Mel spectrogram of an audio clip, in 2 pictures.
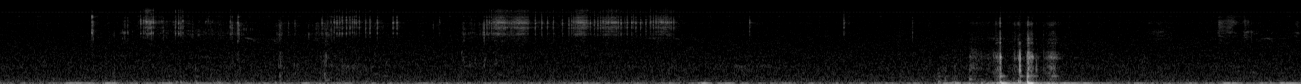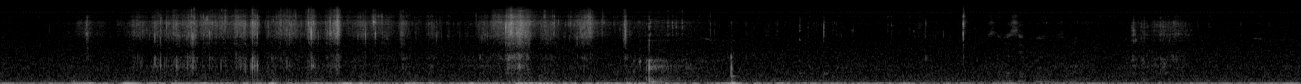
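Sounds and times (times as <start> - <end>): fishing reel ticking: 1.3 - 4.0, 4.7 - 6.8, 14.6 - 19.9.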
